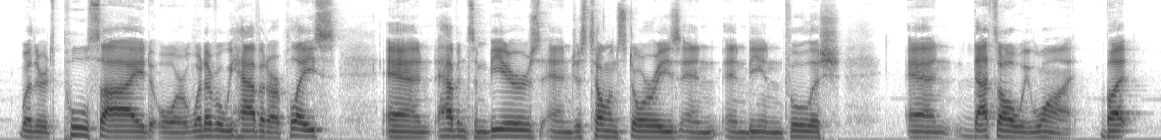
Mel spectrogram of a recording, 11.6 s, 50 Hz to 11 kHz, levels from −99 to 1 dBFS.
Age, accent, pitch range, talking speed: 30-49, American, 120-140 Hz, 145 wpm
